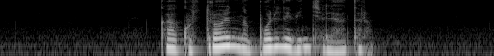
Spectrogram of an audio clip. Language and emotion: Russian, neutral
